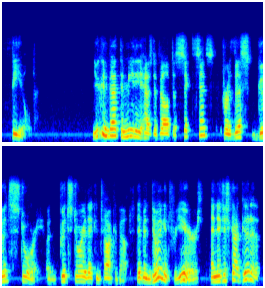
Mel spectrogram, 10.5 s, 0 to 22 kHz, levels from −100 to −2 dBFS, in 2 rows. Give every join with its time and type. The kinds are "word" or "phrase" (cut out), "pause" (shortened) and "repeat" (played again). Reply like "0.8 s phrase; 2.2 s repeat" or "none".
4.3 s pause; 7.8 s pause; 9.3 s pause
